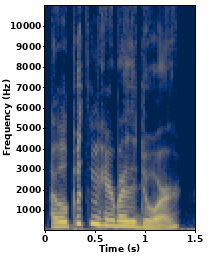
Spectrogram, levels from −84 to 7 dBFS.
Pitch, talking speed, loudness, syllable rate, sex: 225 Hz, 320 wpm, -13 LUFS, 7.0 syllables/s, female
